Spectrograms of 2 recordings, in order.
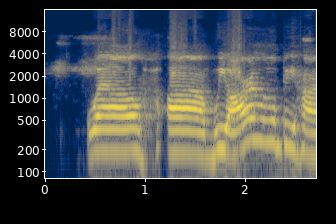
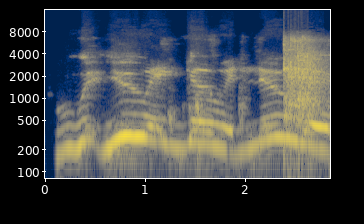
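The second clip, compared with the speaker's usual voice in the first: villain boss voice; 7 semitones higher, much slower than usual. Pretend.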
